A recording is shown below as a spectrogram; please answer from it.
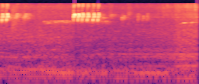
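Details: Olive-backed sunbird song with imitated Cililin and Ciblek material: two brief trills of rapid, very high ticking notes, the second and louder one near the middle, over a low steady hum.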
